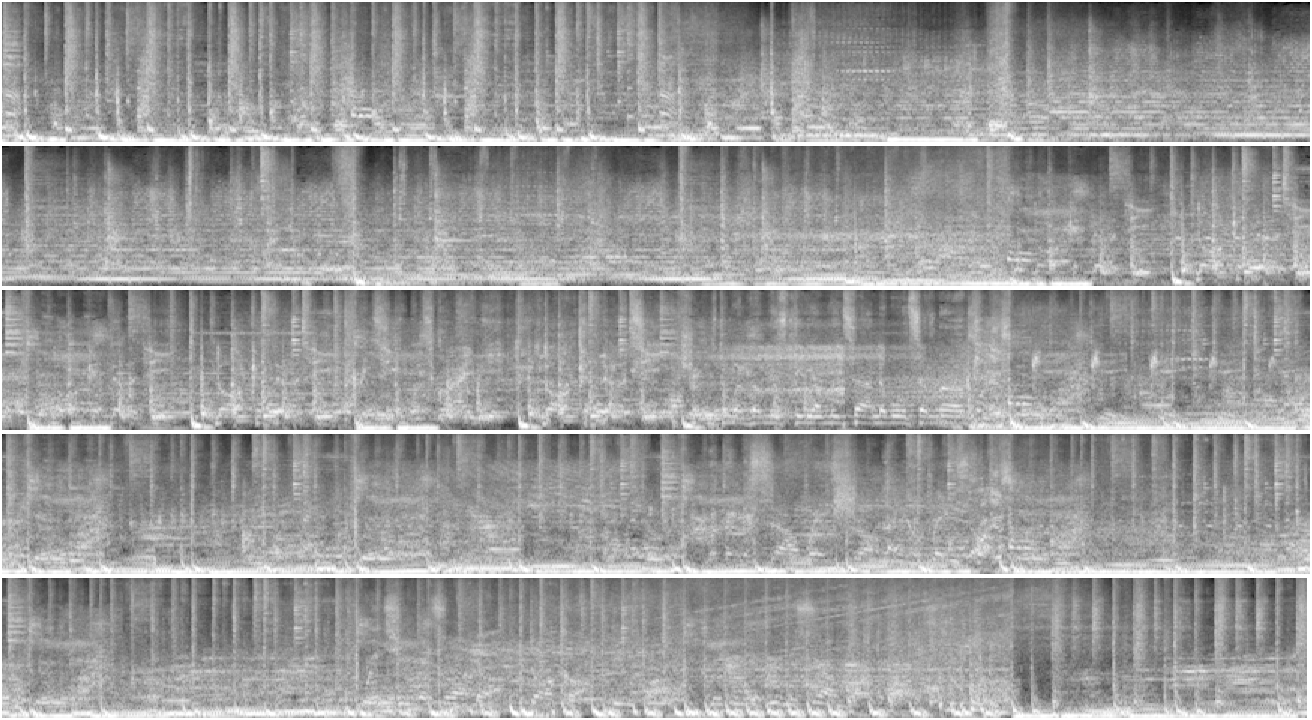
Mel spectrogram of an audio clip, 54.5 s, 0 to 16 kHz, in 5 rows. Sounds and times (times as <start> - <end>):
Drum and bass: 0.0 - 54.4.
